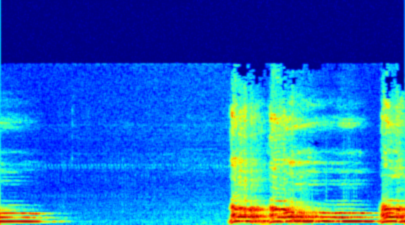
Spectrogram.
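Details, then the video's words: Two Basset Hounds, one brown and one black, howl at each other in long, sustained baying howls. One voice fades before the other breaks in loudly, and one dog howls back while lying on his side. "Basset Hounds Howling... Lazy Style!"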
